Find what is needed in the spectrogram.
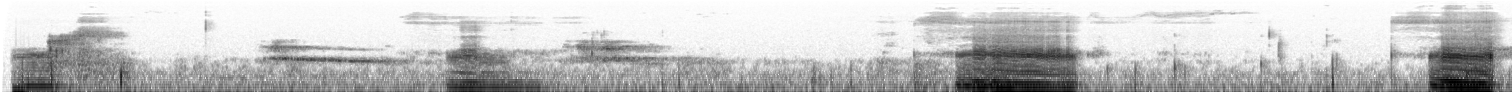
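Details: Pug, a flat-faced dog, snoring: low rumbling breaths in bursts with snorting, whistling noises between them.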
